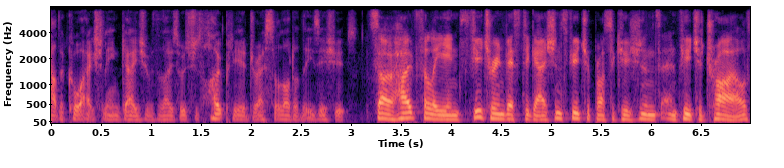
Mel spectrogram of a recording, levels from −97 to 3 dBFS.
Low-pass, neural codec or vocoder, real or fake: 7.2 kHz; none; real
